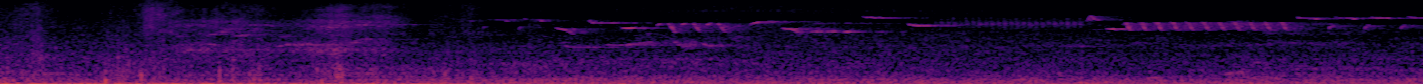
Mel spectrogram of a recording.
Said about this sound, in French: Concert de bestiaires au camping pour oiseaux nocturnes de toutes sortes.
